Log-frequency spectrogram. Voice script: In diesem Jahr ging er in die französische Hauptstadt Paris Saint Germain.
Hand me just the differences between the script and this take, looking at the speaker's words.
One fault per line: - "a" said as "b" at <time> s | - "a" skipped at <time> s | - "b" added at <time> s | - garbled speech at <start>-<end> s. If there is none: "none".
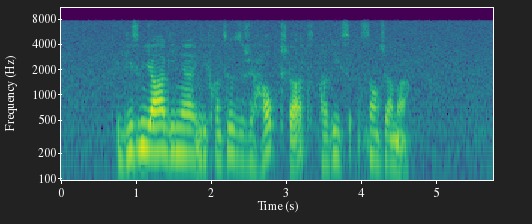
none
